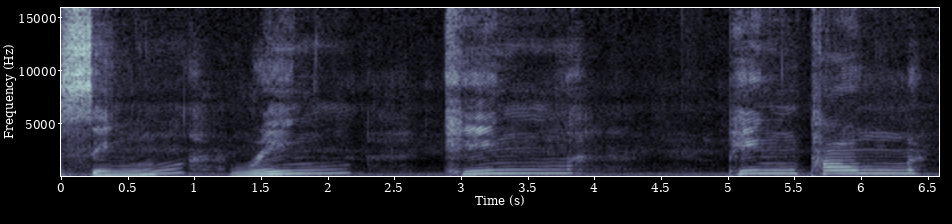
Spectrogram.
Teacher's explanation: they do all use your nose to create the sound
